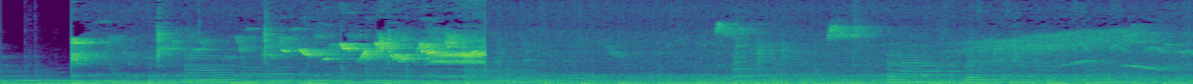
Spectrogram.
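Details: Warbling vireo (Vireo gilvus) on a nature trail at Sequoyah National Wildlife Refuge, eastern Oklahoma, gives a quick, rambling, high warbled song in the first few seconds, with steady background music throughout.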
